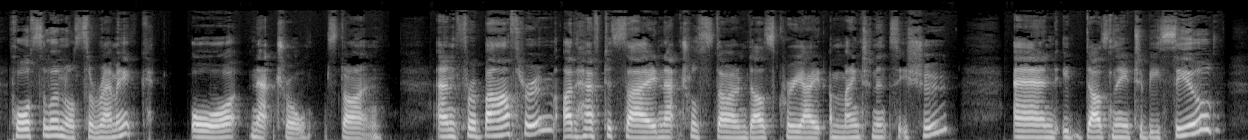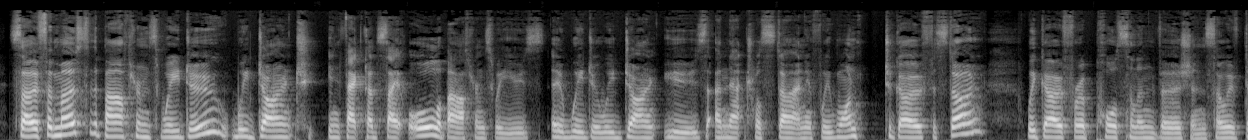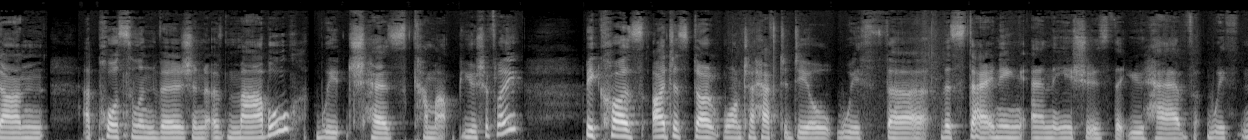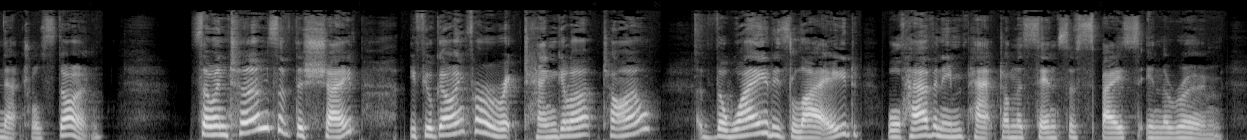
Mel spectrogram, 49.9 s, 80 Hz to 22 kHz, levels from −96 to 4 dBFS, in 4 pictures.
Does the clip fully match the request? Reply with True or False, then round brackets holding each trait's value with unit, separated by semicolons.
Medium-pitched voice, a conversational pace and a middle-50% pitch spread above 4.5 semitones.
True (170 Hz; 160 wpm; 5.4 semitones)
